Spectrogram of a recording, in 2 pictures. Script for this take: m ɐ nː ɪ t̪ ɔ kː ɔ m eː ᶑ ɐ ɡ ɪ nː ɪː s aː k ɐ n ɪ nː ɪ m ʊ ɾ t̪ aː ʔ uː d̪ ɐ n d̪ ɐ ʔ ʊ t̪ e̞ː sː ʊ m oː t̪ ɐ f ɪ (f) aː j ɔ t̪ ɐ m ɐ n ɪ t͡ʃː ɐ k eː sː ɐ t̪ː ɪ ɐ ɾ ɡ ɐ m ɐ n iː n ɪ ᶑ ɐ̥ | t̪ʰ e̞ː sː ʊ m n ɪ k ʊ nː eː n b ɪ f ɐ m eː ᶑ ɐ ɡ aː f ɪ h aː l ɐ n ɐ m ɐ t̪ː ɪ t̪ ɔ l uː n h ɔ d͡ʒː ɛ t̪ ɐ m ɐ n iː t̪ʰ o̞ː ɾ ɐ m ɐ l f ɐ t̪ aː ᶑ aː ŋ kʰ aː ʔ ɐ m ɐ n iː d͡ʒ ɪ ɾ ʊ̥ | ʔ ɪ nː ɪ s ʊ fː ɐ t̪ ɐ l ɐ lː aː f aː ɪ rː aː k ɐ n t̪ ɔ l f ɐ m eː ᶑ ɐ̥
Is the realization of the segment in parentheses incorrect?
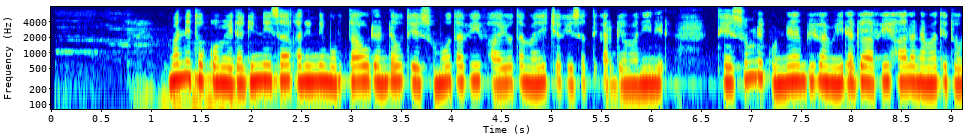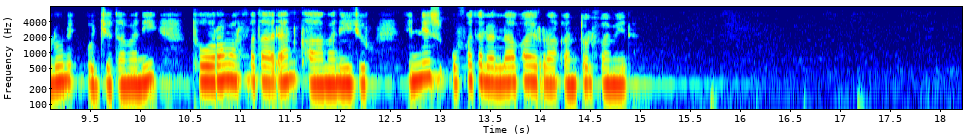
no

